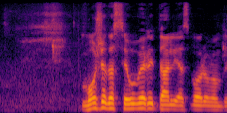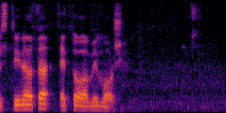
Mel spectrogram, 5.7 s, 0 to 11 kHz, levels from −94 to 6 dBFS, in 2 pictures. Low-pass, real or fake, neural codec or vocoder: 9.9 kHz; fake; codec, 16 kHz in and 24 kHz out, 2.2 kbps, FireRedTTS-2 codec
